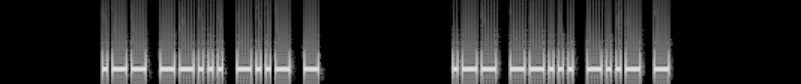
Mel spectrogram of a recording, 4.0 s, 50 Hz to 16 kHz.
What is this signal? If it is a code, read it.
Morse code, heard as a keyed tone, about 50 wpm, 700 Hz. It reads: W7XT W7XT
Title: Easy Call Signs Repeated 2x - 50wpm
